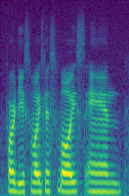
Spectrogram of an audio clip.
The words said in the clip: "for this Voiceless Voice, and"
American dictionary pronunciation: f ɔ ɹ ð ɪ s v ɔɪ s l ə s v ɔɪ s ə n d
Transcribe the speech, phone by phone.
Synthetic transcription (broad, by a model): f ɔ ɹ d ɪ s v ɔɪ s l ə s v ɔɪ s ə n d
